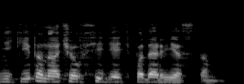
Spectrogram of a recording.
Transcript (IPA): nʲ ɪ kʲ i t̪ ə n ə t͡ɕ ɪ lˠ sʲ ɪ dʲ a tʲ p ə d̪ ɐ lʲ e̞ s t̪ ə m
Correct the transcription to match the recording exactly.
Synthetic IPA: nʲ ɪ kʲ i t̪ ə n a t͡ɕ ɪ lˠ sʲ ɪ dʲ e tʲ p ə d̪ ɐ ɾʲ e̞ s t̪ ə m

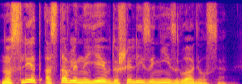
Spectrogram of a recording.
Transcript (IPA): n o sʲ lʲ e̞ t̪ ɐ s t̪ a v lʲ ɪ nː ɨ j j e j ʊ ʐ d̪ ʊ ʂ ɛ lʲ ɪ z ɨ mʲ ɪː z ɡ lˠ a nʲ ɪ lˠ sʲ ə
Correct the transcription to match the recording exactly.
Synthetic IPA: n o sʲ lʲ e̞ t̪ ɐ s t̪ a v lʲ ɪ nː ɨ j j e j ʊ v d̪ ʊ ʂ ɛ lʲ i z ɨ nʲ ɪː z ɡ lˠ a dʲ ɪ lˠ sʲ ə

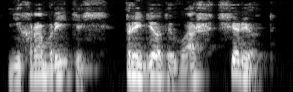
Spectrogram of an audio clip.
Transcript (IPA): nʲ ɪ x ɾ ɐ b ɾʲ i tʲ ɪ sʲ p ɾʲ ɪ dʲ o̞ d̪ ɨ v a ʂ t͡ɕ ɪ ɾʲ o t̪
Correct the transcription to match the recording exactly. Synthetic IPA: nʲ ɪ x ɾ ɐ b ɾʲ i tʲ ɪ sʲ p ɾʲ ɪ dʲ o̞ t̪ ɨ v a ʂ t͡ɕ ɪ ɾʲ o t̪

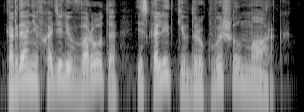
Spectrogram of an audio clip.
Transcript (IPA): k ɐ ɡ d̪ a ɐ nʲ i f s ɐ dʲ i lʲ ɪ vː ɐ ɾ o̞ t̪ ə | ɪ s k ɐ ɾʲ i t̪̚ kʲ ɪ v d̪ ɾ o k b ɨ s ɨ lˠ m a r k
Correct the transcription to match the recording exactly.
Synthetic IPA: k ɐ ɡ d̪ a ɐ nʲ i f x ɐ dʲ i lʲ ɪ vː ɐ ɾ o̞ t̪ ə | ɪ s k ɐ lʲ i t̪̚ kʲ ɪ v d̪ ɾ u k v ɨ ʂ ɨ lˠ m a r k

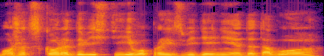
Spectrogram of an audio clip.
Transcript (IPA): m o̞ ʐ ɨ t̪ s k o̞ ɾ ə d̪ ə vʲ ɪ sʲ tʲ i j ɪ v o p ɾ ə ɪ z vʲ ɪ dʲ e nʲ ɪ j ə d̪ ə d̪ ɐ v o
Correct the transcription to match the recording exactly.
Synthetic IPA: m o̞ ʐ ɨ t̪ s k o̞ ɾ ə d̪ ə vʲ ɪ sʲ tʲ i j ɪ v o p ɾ ə ɪ z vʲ ɪ dʲ e nʲ ɪ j ə d̪ ə t̪ ɐ v o

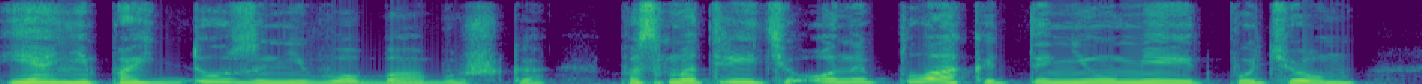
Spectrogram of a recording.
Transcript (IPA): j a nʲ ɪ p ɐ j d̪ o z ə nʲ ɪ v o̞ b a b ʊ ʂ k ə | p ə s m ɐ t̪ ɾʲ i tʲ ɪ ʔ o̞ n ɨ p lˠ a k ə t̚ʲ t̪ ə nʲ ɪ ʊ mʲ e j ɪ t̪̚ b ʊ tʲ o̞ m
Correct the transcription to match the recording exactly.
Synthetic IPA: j a nʲ ɪ p ɐ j d̪ u z ə nʲ ɪ v o̞ b a b ʊ ʂ k ə | p ə s m ɐ t̪ ɾʲ i tʲ ɪ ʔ o̞ n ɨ p lˠ a k ə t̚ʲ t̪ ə nʲ ɪ ʊ mʲ e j ɪ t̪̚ p ʊ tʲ o̞ m

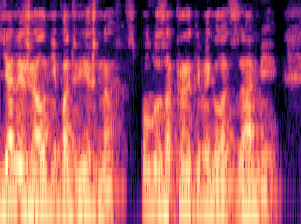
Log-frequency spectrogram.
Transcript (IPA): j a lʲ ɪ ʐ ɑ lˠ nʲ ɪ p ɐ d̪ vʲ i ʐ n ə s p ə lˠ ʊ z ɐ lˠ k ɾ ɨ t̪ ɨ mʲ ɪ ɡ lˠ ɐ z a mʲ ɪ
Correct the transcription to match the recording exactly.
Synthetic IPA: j a lʲ ɪ ʐ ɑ lˠ nʲ ɪ p ɐ d̪ vʲ i ʐ n ə s p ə lˠ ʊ z ɐ k ɾ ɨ t̪ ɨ mʲ ɪ ɡ lˠ ɐ z a mʲ ɪ

